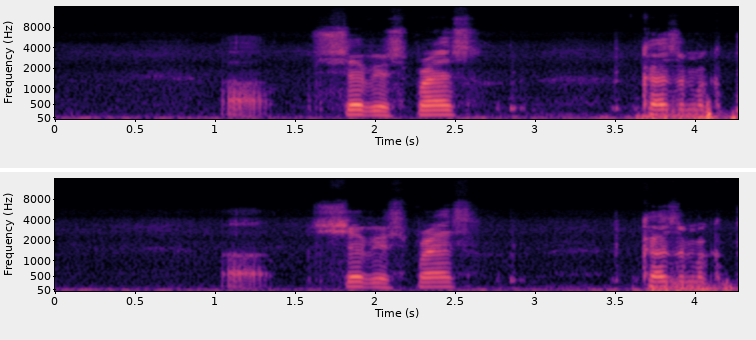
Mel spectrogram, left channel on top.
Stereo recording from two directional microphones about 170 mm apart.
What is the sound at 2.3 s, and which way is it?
Speech, 35° left (ahead or behind).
